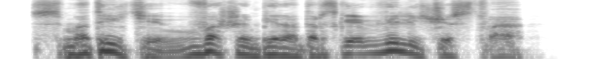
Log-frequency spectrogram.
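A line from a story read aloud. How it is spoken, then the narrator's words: Whispered. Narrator (Russian): прошептал генерал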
